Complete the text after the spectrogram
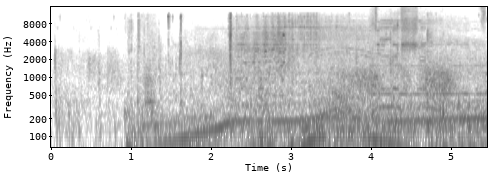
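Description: A car engine revs as the car drives off.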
